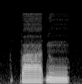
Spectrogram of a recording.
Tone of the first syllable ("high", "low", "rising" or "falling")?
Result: low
